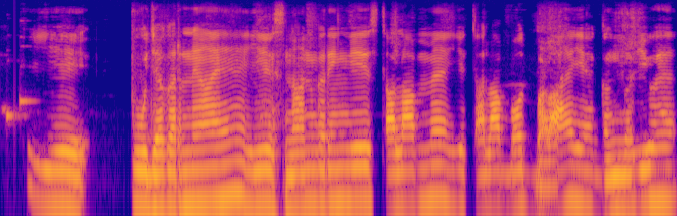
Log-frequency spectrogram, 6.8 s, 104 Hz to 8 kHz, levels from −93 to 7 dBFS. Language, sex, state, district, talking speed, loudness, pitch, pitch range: Hindi, male, Uttar Pradesh, Jyotiba Phule Nagar, 175 wpm, -17 LUFS, 130 Hz, 125-135 Hz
